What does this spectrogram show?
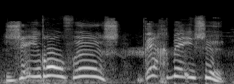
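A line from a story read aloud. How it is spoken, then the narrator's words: Called out. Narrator (Dutch): riep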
